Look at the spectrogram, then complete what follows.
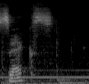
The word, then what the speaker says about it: CeX: Is it literally pronounced sex?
